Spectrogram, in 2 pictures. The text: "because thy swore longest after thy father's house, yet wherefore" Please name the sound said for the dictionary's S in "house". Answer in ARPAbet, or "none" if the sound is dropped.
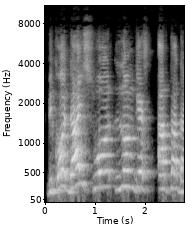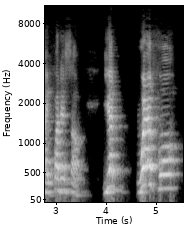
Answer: TH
